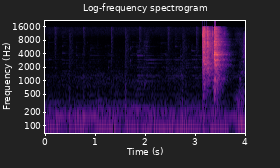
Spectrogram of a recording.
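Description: Vise-grip locking pliers on a seized screw give one sharp metallic clack about three seconds in, as they come off the screw head. Before that, only faint ticks of the pliers working.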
